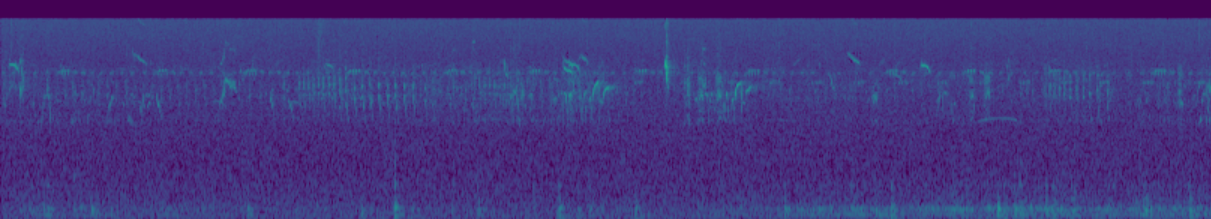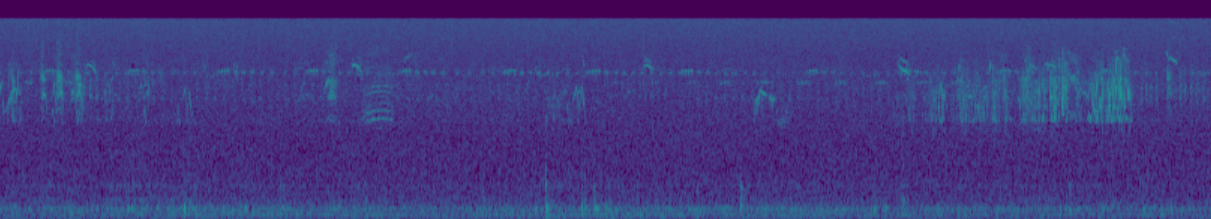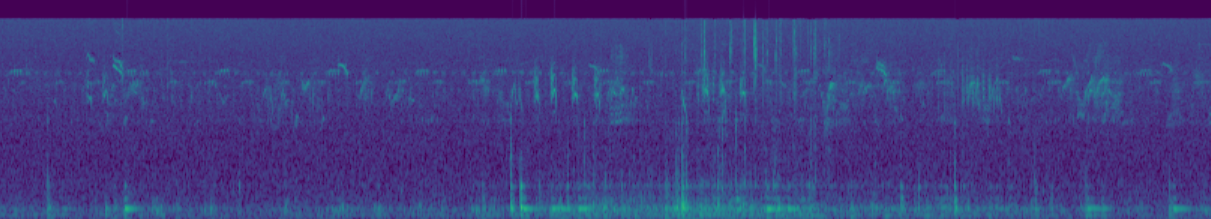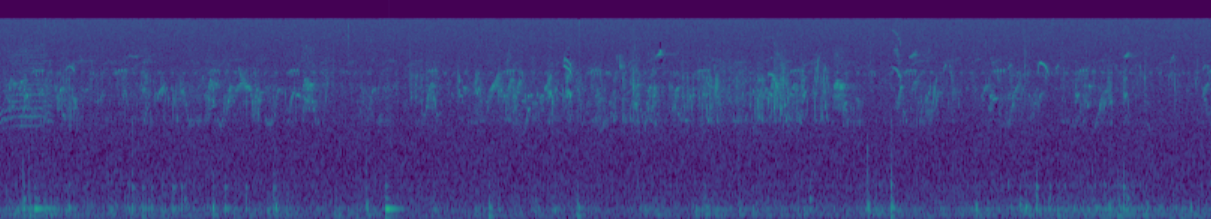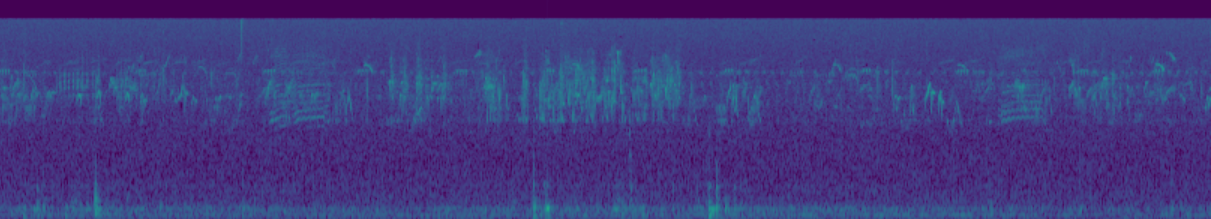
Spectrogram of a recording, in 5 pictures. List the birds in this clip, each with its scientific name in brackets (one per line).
Scarlet-chested Sunbird (Chalcomitra senegalensis)
Mariqua Sunbird (Cinnyris mariquensis)
Superb Starling (Lamprotornis superbus)
White-browed Sparrow-Weaver (Plocepasser mahali)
